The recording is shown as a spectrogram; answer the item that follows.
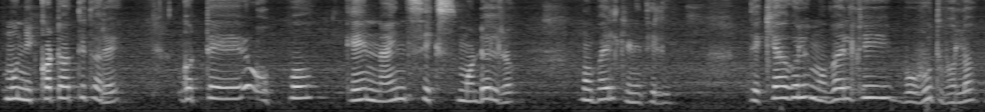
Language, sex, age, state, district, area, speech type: Odia, female, 30-45, Odisha, Cuttack, urban, spontaneous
